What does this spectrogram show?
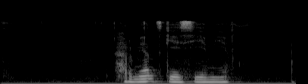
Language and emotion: Russian, neutral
